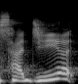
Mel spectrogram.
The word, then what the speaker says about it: Sadia: a marca tá lá há tantos anos que a população lá se pronuncia com perdão da minha pronúncia em árabe, sadia, né? Que eles acham que é um jogo de palavras com Saudi, né? De Arábia Saudita.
